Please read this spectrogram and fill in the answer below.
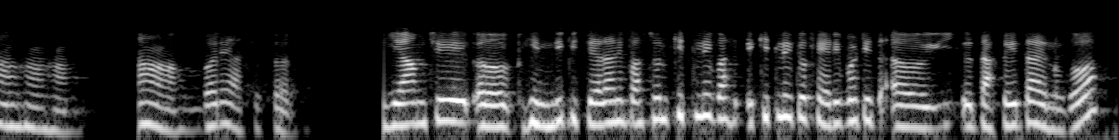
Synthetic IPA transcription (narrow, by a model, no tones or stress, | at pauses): ɦãɦãɦã | ɦãbəɾeəsət̪əɾ | ɦẽamt͡ɕeɦind̪iːpit͡ɕeɾaɽ̃ipasuːnkit̪liːbakit̪liːt̪ofaɾibaʈiːd̪d̪akəjt̪ajnuɡo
